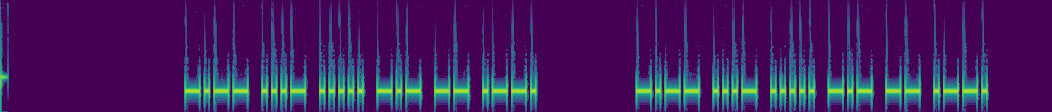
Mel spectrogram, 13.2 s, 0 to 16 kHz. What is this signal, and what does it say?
Morse code, heard as a keyed tone, about 20 wpm, 700 Hz. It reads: YV5KMP YV5KMP
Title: DXCC-100 Call Signs - 6 Characters - Repeated 2x - 20wpm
